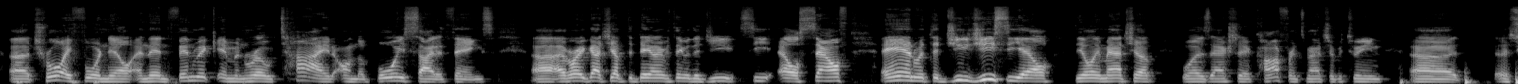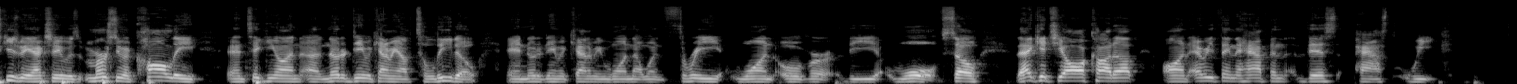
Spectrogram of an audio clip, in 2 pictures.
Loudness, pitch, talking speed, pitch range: -20 LUFS, 140 Hz, 170 wpm, 130-155 Hz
